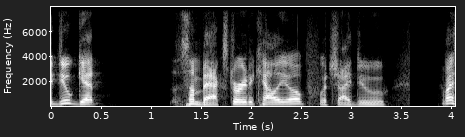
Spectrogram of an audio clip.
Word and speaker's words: Calliope: get some backstory to Calliope, which I do. Am I saying her name right? there's an E Like, at the end. it's close to Calliope. that. Calliope.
